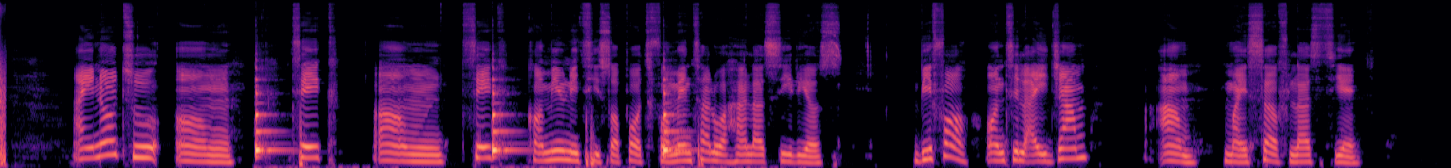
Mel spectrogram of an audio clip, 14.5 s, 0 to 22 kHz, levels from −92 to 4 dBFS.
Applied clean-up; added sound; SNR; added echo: classical method spectral subtraction.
